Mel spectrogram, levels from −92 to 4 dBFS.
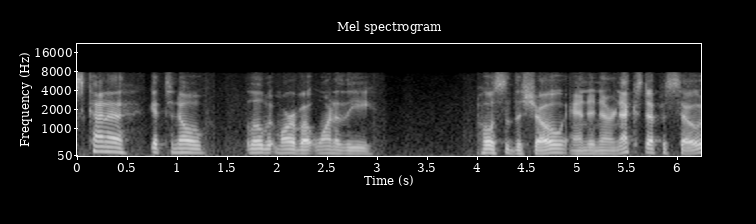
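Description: From 1.38 to 1.70 s and 3.06 to 4.00 s, comfort noise replaces the background with flat, featureless hiss about 5 to 6 dB quieter, likely from discontinuous transmission.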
